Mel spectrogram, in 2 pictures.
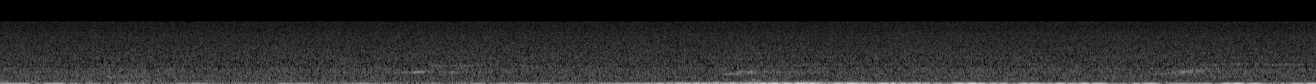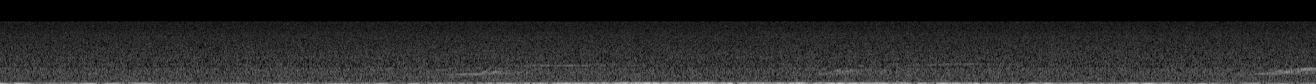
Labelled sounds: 18.4	18.7	humpback whale, 0.83 to 0.93 kHz

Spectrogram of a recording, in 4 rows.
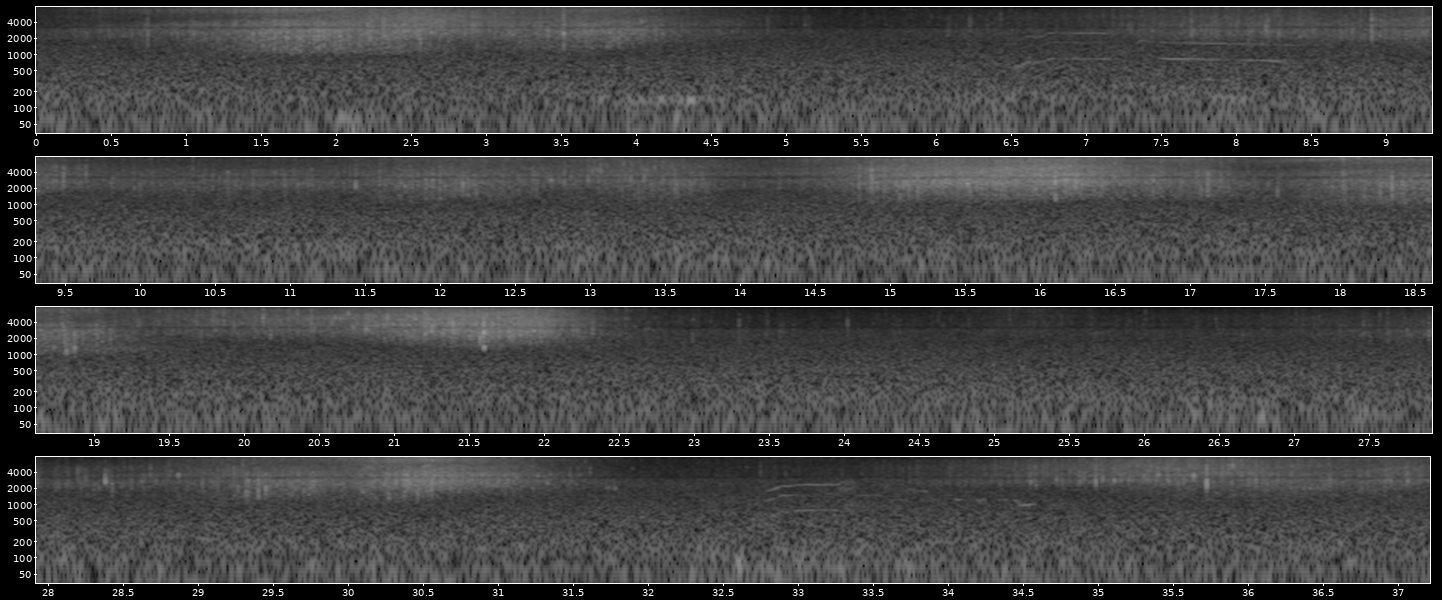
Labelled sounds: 6.4	8.5	killer whale, Bigg's (transient), Gulf of Alaska transient, 0.36 to 2.7 kHz
32.7	34.0	killer whale, Bigg's (transient), Gulf of Alaska transient, 0.39 to 2.4 kHz

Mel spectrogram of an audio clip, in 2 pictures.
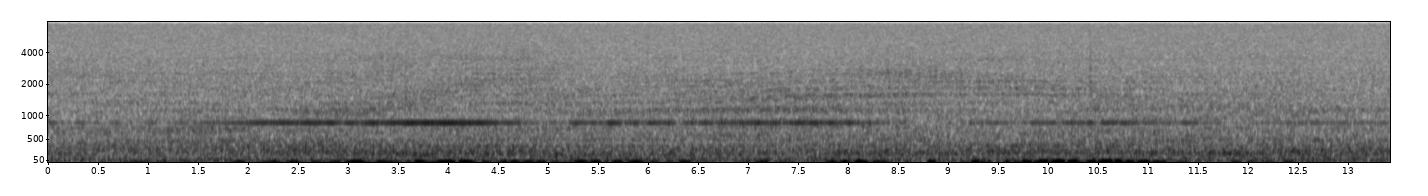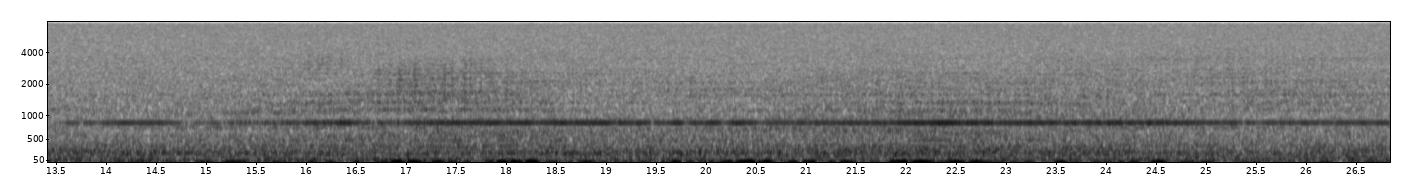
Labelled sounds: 2.0	2.3	vessel noise, 0.80 to 0.90 kHz
13.9	14.3	vessel noise, 0.80 to 0.90 kHz

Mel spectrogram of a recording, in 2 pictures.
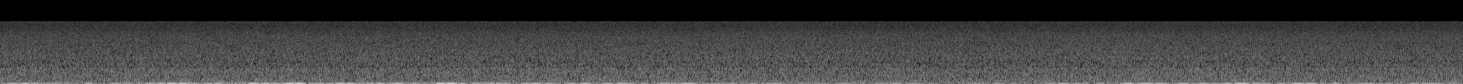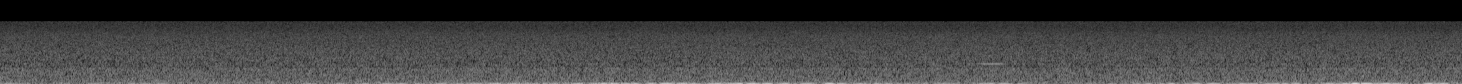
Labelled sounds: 24.4	24.7	vessel noise, 0.93 to 1.0 kHz

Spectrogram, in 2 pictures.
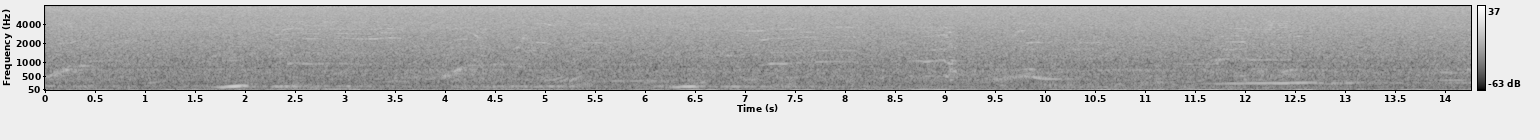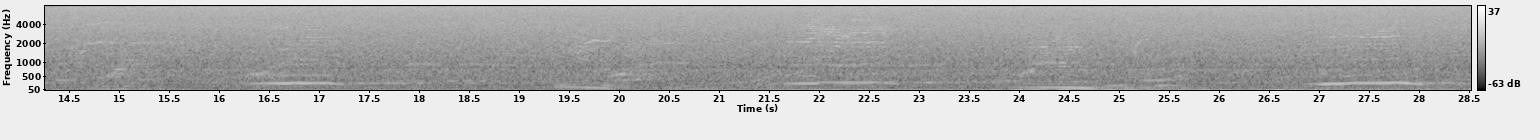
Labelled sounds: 2.4	3.6	humpback whale, 0.93 to 2.5 kHz
6.9	7.4	humpback whale, 2.2 to 3.3 kHz
7.7	9.1	humpback whale, 0.93 to 1.2 kHz
11.8	12.1	humpback whale, 3.3 to 3.6 kHz
19.6	20.0	humpback whale, 2.0 to 2.3 kHz
22.3	22.5	humpback whale, 4.7 to 4.9 kHz
24.1	24.4	humpback whale, 0.93 to 1.1 kHz
27.5	27.8	humpback whale, 2.5 to 2.7 kHz

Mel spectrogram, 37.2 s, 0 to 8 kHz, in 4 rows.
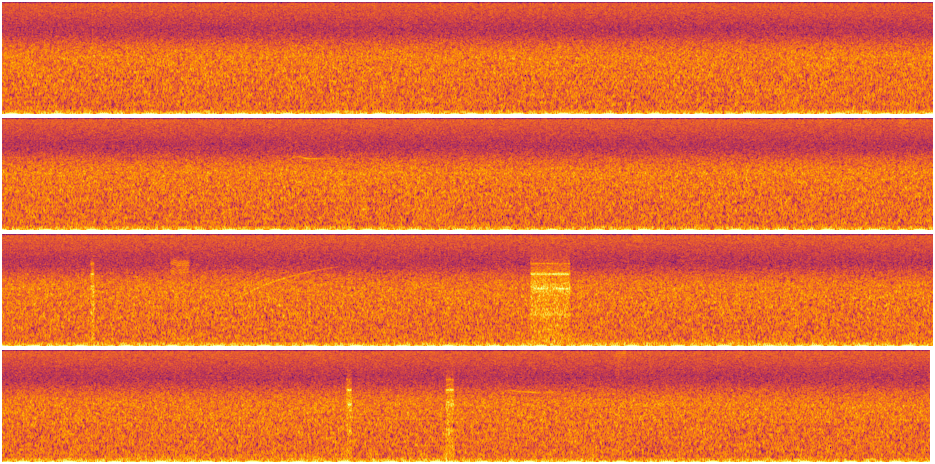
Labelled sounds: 11.9	13.3	killer whale, offshore, 2.1 to 2.8 kHz
32.8	34.2	killer whale, offshore, 2.1 to 2.7 kHz

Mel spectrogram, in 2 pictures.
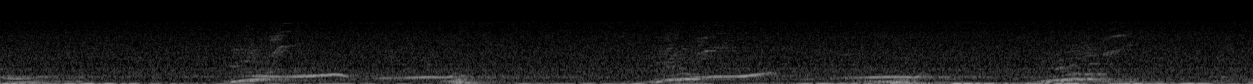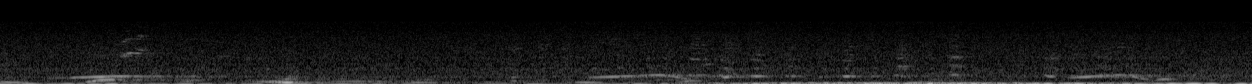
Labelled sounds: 2.7	3.0	humpback whale, 1.6 to 2.4 kHz
11.0	11.3	humpback whale, 1.4 to 2.0 kHz
13.7	14.0	humpback whale, 1.3 to 3.3 kHz

